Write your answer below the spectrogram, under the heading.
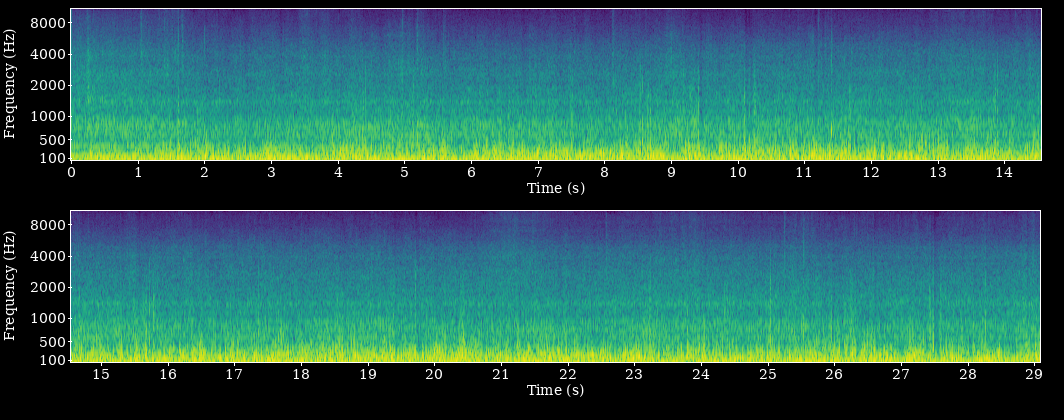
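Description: Steady wind buffeting the microphone of a camera carried on a road bicycle ridden at speed, a low, even rush with no break.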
